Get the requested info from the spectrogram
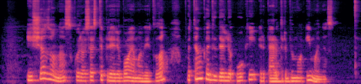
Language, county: Lithuanian, Šiauliai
